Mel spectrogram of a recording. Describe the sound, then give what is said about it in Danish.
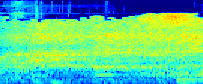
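A large concert audience sings along together, a dense, steady wash of many voices at constant loudness, sounding somewhat blurred. “Jamen, det er jo publikum, der synger.”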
